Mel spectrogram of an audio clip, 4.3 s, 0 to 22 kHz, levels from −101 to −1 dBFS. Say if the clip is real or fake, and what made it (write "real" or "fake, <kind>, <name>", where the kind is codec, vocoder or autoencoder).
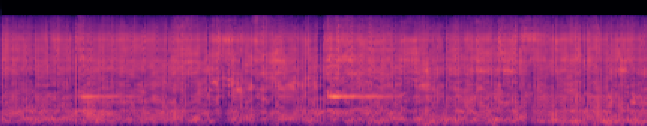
fake, vocoder, BigVGAN v2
